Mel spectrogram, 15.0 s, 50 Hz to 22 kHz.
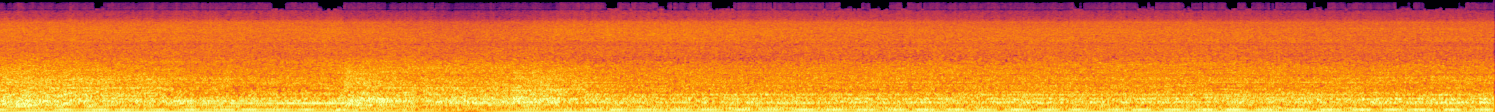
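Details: Jandy Pro Flow 2.0 pool pump motor after replacing bearing to cure loud humming: smooth even motor hum with steady low tone, no rumble, grind or wavering; running healthy, problem solved.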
